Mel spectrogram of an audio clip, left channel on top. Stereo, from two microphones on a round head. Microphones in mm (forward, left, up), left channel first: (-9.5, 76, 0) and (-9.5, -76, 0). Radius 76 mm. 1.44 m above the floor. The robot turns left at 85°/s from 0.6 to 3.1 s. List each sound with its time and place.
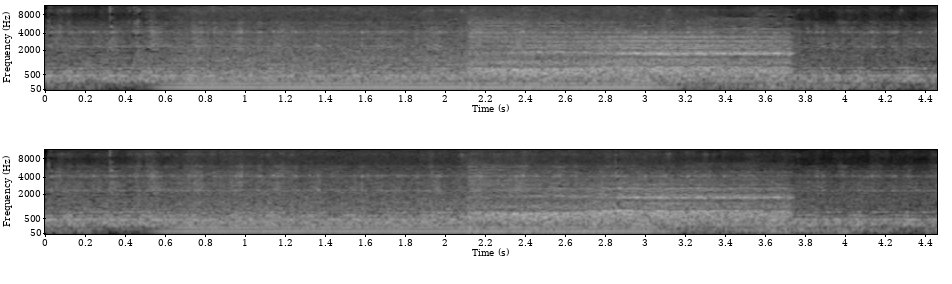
2.1 s a shout: 145° left; by 3.8 s 60° left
